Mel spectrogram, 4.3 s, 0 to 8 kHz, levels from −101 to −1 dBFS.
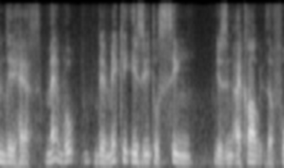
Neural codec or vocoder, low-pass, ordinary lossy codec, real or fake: codec, 16 kHz in and 24 kHz out, 0.6 kbps, FocalCodec, streaming, 4096 codes; 7.2 kHz; none; fake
